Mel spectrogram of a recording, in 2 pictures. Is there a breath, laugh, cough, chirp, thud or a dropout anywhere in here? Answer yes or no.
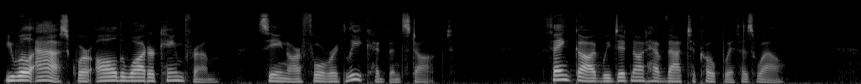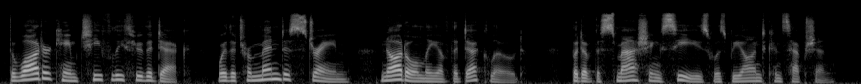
no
